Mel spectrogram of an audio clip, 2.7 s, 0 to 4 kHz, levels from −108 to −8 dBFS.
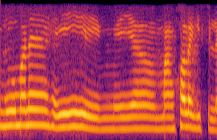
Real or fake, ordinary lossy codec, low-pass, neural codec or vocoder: real; AAC, 24 kbps; 3.6 kHz; none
